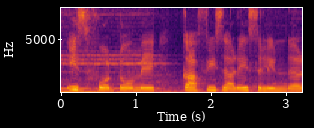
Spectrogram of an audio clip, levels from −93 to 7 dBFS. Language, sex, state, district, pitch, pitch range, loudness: Hindi, female, Odisha, Malkangiri, 225 Hz, 215-235 Hz, -17 LUFS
